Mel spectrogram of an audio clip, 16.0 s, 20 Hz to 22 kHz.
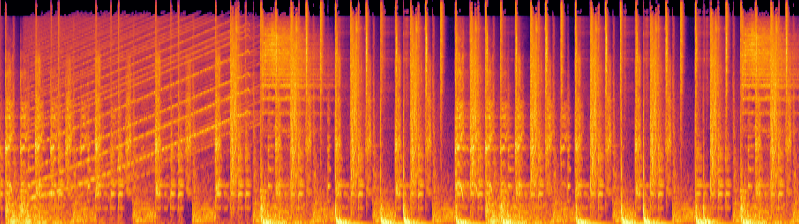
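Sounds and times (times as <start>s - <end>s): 
East Asian oriental beat bass line: 0.1s - 15.9s.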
